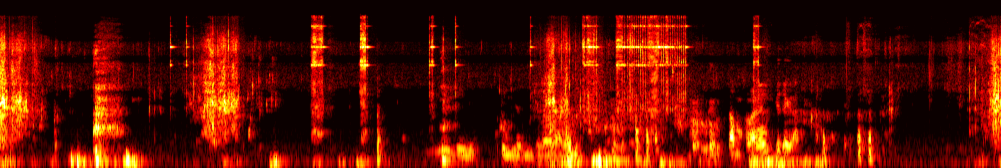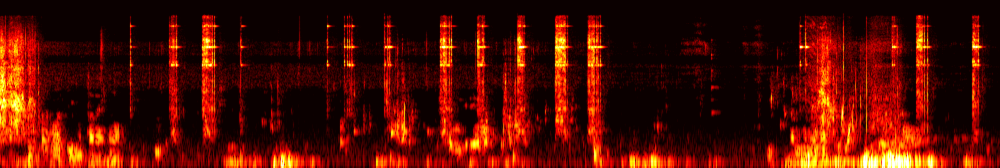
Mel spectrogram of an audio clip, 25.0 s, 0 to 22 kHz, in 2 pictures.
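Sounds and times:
fishing reel clicking and ratcheting: 2.1 - 2.6, 3.9 - 4.7, 5.4 - 5.8, 6.6 - 8.6, 9.4 - 9.6, 14.1 - 15.6, 16.6 - 20.2, 23.6 - 24.8.

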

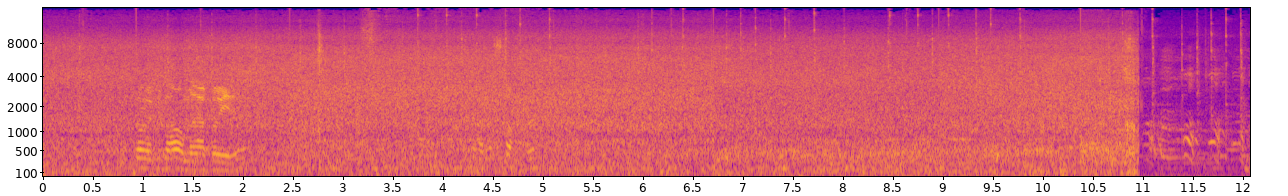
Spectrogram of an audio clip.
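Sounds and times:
whitewater river rushing: 0.0 - 12.0.

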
